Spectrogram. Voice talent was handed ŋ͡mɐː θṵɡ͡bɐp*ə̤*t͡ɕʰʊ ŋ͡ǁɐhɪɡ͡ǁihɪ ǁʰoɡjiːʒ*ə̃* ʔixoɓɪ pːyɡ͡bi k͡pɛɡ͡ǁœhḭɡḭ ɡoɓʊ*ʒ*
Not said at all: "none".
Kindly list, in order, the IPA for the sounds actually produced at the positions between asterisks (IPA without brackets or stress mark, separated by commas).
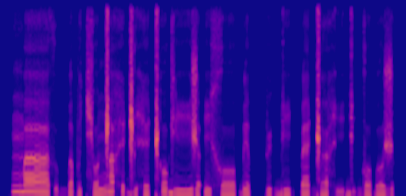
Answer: ə̤, ə, ʒ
